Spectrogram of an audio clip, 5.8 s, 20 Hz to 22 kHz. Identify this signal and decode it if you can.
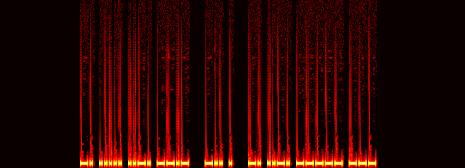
Morse code, heard as a keyed tone, about 40 wpm, 700 Hz. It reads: N5FQ DE NF0O
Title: USA Callsign DE Callsign - 4 Characters - 40wpm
